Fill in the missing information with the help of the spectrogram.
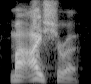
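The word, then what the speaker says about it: ma'aser: chap chapter 3 8-10 means 10th in the Hebrew and it's pronounced maishra 10% of every penny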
